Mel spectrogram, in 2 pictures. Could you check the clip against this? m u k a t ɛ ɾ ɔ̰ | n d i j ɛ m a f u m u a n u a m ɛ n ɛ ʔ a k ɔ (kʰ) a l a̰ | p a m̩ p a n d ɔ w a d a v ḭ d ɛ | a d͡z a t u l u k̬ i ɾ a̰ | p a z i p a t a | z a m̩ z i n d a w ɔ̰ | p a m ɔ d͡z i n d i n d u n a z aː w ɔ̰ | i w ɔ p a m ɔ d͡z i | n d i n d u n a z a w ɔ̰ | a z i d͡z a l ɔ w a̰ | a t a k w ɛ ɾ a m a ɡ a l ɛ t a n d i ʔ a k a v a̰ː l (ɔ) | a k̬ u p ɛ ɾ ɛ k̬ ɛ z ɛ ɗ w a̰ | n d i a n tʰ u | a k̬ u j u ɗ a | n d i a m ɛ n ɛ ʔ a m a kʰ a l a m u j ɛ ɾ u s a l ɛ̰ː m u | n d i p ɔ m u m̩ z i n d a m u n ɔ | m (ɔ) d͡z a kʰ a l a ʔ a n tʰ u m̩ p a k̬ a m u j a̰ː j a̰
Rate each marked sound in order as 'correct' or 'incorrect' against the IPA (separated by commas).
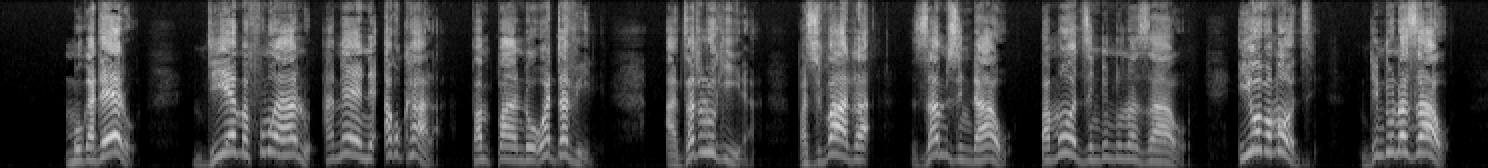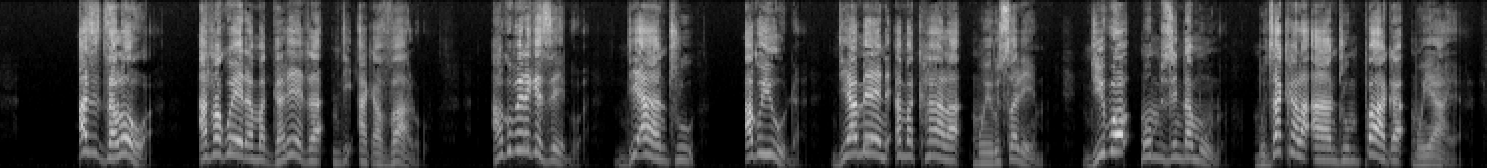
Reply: correct, correct, incorrect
